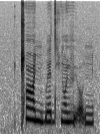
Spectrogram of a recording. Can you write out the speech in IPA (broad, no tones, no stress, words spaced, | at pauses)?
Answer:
ǁɑɲ bɛdçɔ̃vʲɔ̰ɲ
